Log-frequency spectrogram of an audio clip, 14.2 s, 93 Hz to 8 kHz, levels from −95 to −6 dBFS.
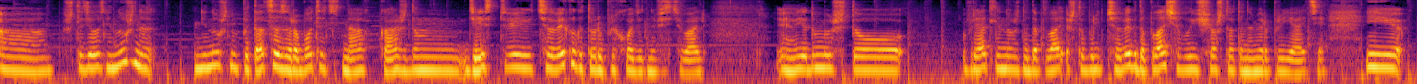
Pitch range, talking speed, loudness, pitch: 190-215 Hz, 130 wpm, -22 LUFS, 200 Hz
